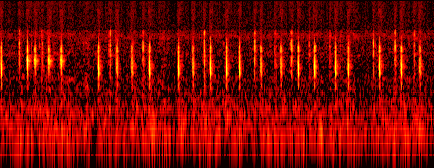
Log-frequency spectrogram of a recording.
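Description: Faint typing on a computer keyboard: irregular key clicks, several a second, with short pauses.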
